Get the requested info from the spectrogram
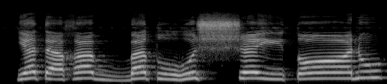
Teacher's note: تو کے پر کھڑی حرکات ہے تو اسے ہم 2 یا 3 حرکت کے برابر کھینچے پڑھیں گے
